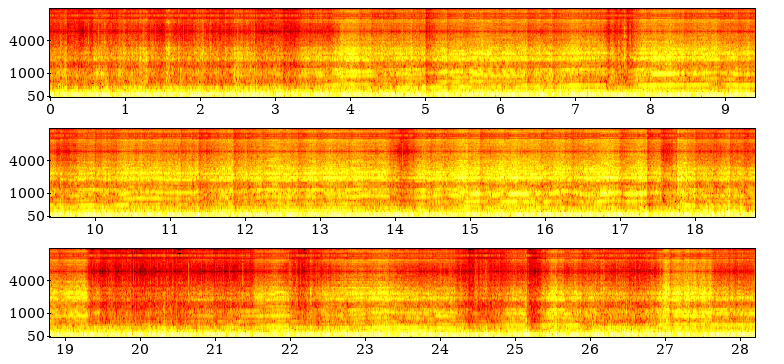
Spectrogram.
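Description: Folkrace car's engine heard from inside the cabin under hard driving, its pitch rising and falling again and again with throttle and gear changes over a loud, steady drone.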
